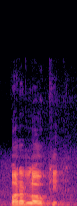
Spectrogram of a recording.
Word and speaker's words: पारलौकिक: परलौकिक, परलौकिक नहीं होता है, पारलौकिक होता है। पापे आ की मात्रा हो जाएगी, पारलौकिक।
